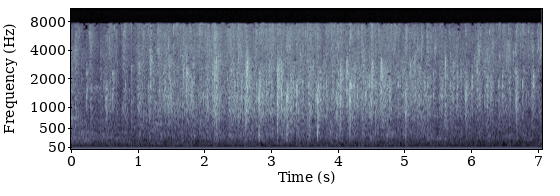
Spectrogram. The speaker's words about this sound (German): Okay, jetzt habt ihr geklatscht.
